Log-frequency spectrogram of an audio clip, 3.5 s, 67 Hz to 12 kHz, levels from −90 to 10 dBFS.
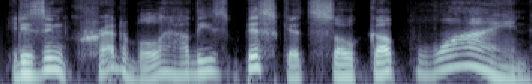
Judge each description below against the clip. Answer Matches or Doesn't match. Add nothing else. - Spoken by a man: Matches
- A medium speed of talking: Matches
